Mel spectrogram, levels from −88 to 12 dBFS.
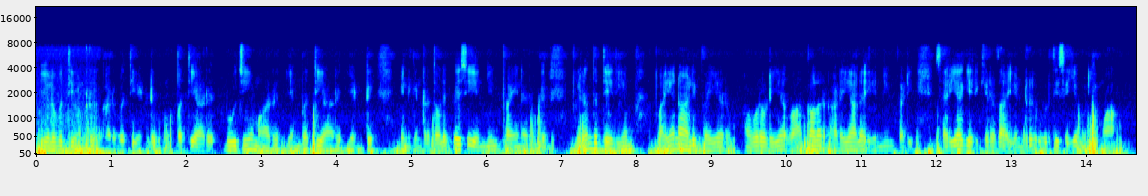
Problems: constant background noise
